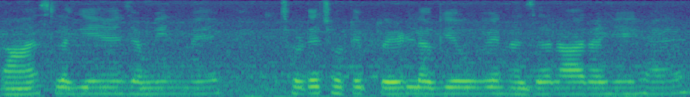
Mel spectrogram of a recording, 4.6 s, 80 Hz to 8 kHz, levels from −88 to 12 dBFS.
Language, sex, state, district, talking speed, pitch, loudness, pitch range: Hindi, female, Chhattisgarh, Raipur, 180 wpm, 185 Hz, -17 LUFS, 180-190 Hz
